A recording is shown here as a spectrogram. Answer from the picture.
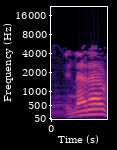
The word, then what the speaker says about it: Elena: Elena rhymes with Vienna.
